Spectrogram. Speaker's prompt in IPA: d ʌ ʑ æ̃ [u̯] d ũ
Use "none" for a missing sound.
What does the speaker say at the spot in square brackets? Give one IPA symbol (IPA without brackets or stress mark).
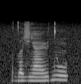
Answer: y̯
